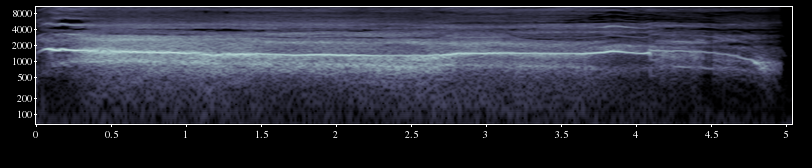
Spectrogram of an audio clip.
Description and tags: Male Inhale scream 6
A dry recording of male screaming while breathing in.
Recorded with Zoom H4n
alien, animal, creature, cry, human, inhale, male, monster, schrill, screak, scream, screech, shriek, squall, squeal, yell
